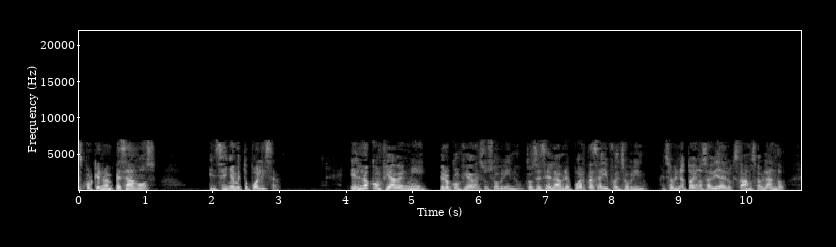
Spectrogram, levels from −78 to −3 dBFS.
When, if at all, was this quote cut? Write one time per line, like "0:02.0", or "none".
0:05.3
0:08.6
